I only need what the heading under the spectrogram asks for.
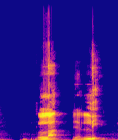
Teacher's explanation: Li, ya, makhrajnya tadi sudah kita singgung, li di ujung lidah, ya, dari pinggir, ya, sampai ujung, ya, bertemu dengan gusi gigi seri atas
